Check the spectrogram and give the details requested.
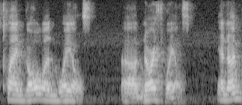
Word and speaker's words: Llangollen: It's pronounced Llangollen, Wales, North Wales.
